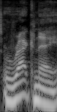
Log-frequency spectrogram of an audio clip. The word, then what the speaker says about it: Rachni: It's Rachne, as in like arachnid.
